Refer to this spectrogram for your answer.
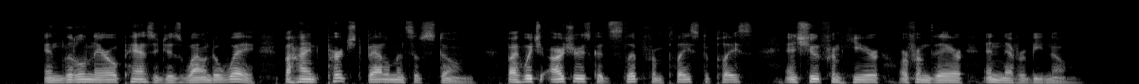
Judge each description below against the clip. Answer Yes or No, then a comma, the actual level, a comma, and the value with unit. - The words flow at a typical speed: Yes, average, 165 wpm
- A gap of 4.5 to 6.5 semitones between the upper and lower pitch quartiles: No, average, 3.7 semitones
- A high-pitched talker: No, low, 110 Hz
